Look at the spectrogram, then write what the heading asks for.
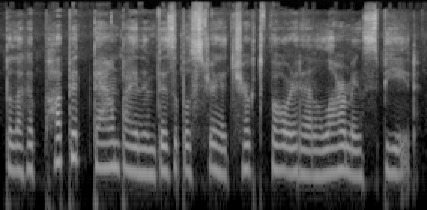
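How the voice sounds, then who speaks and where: A performer as a grieving teenager telling their story in an audio drama. The voice is mellow and mid-pitched, intimate and dramatic with wry asides. It is recorded close and dry. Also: level tone, brisk, no room sound, natural voice. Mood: tense. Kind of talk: first-person audio drama narration.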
